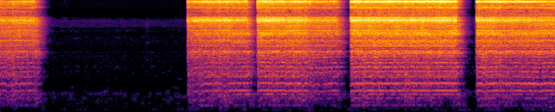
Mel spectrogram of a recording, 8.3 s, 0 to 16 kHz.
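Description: A homemade 24 V high-voltage transformer unit with vibrating contact-breaker points (platina) buzzing loudly and harshly under a lamp load. It cuts out less than a second in and stays off for about two seconds. Then it buzzes again in three stretches, with two brief breaks, as it is switched on and off.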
